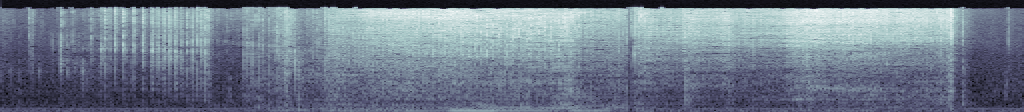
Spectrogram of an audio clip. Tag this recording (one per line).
noise
remove
seal
weird
keyboard
sticker
tape
unbox
factory
peal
